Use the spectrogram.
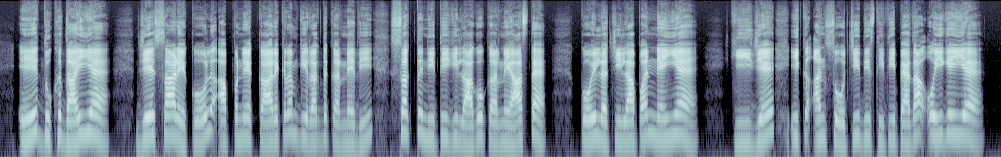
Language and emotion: Dogri, sad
